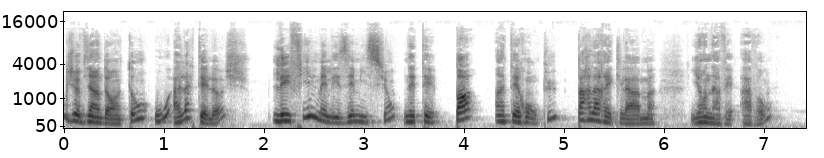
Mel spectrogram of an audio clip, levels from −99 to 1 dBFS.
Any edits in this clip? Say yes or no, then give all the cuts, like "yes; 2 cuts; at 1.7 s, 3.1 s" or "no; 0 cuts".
no; 0 cuts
